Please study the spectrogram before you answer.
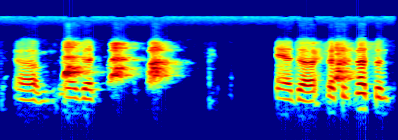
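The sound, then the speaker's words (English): A dog barks excitedly. Two quick runs of high, yelping barks are separated by a short pause. “to let you know, my wife is coming home. The dog goes crazy.”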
